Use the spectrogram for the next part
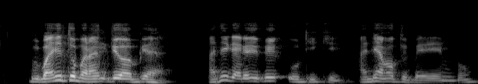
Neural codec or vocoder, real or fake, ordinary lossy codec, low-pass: codec, 24 kHz, 1 kbps, SNAC; fake; none; 7.2 kHz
